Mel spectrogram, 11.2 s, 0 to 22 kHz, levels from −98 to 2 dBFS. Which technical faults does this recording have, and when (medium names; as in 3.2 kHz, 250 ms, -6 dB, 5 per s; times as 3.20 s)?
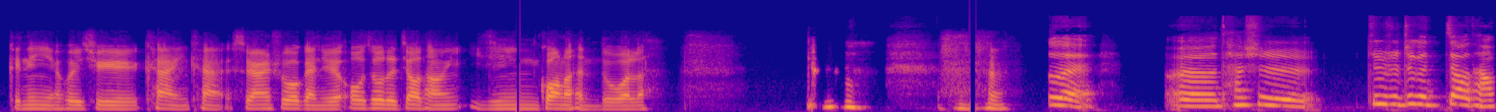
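3.88–3.91 s: dropout 28 ms
7.28–7.33 s: dropout 48 ms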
